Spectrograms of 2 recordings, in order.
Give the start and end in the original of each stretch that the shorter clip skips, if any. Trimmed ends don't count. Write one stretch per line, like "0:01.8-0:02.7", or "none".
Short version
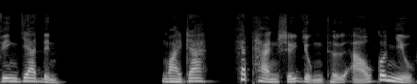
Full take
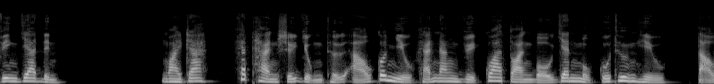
none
